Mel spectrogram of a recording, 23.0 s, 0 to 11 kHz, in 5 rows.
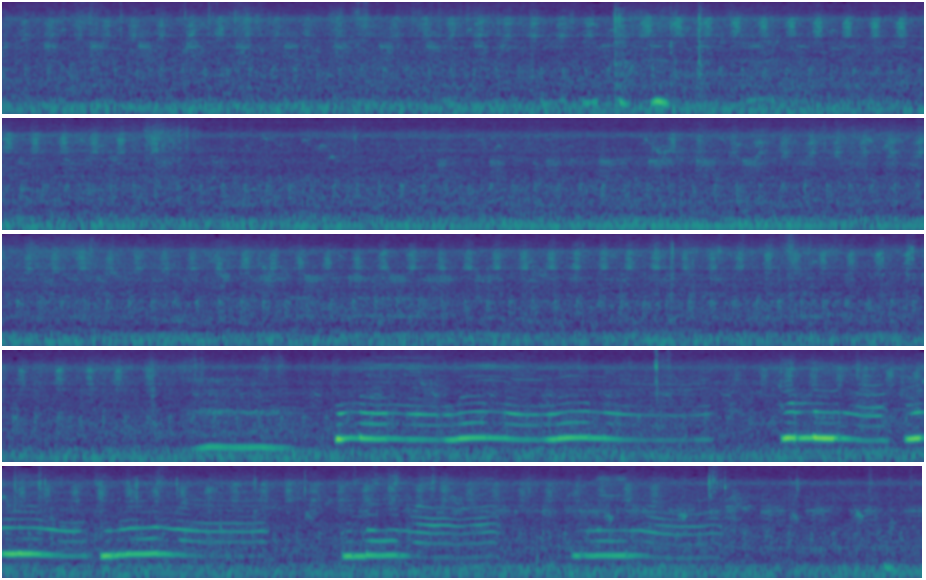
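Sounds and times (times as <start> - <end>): insects chirring: 0.0 - 23.0
low hum: 0.0 - 23.0
baby monkey crying: 14.8 - 22.2.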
